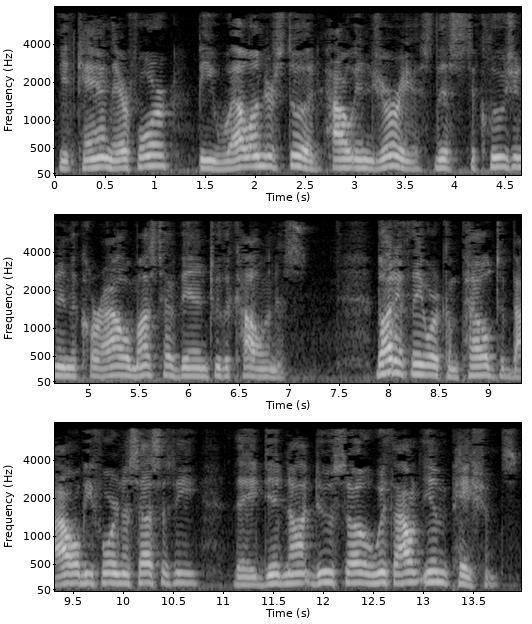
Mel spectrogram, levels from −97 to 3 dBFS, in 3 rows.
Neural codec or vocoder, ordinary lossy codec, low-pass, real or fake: none; MP3, 32 kbps; 7.2 kHz; real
